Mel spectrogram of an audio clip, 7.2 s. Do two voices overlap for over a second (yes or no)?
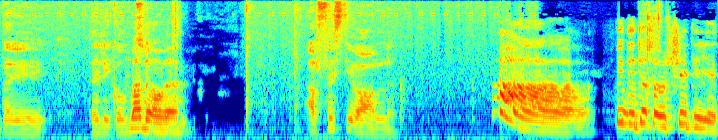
no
